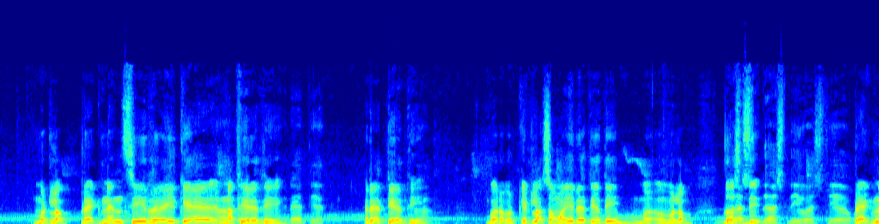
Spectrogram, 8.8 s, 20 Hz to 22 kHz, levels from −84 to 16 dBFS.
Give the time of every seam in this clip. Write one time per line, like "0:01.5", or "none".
none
